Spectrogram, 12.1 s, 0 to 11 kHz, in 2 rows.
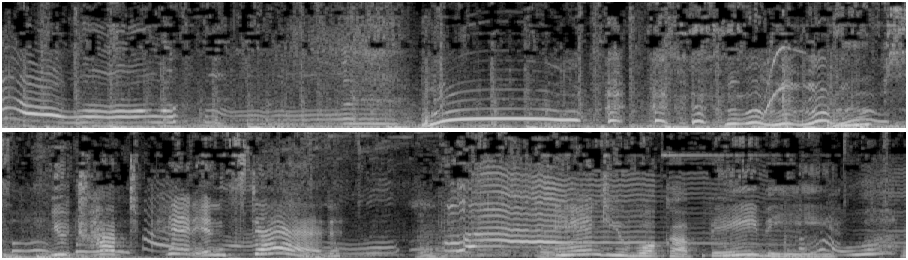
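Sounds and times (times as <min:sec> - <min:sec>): background music: 0:00.0 - 0:12.0
squeaky cartoon character cry: 0:08.2 - 0:12.0.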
